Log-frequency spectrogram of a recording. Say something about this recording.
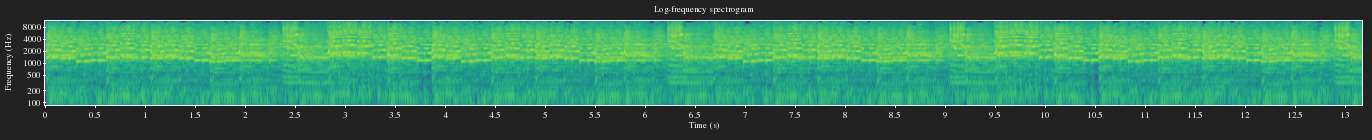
Flamenco Guitar Riff 3
Recorded with a Fairlight IIX using a Shure 57 and a Martin Acoustic guitar. So this is essentially an 8-Bit Fairlight Sample!
Time Signature is 13/4 or 9/8 ~
Guitarist is Ajax
Riff, Guitar, Flamenco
